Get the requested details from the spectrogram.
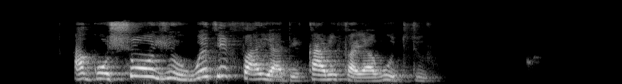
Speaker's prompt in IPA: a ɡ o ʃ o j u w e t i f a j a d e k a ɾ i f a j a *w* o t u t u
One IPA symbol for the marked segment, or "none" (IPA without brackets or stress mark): w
